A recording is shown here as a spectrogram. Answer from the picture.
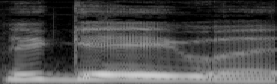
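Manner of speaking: acted tearful sobbing in a high, fake crying voice. Retelling a school skit line, acting out crying. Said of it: "I had to act out crying".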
